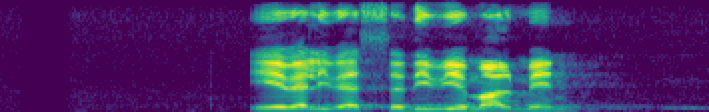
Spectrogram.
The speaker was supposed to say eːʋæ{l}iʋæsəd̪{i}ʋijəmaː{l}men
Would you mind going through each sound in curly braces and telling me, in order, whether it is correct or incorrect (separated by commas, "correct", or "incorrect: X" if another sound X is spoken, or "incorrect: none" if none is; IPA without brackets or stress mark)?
correct, correct, correct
